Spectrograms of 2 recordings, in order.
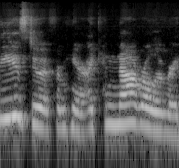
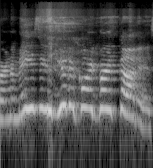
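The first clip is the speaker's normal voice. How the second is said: loud, booming, beaming, proud delivery; 9 semitones higher, 4 dB louder than usual. Quoting a man's answer to her question, retelling it loud and proud. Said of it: "he said it real loud and proud".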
